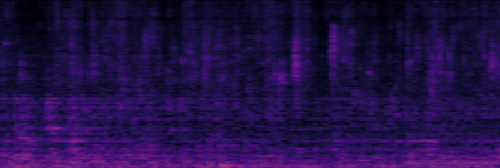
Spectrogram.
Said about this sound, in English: And then I go and wash my hands. Again, I'm always washing my hands. After handling each animal, I wash my hands.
